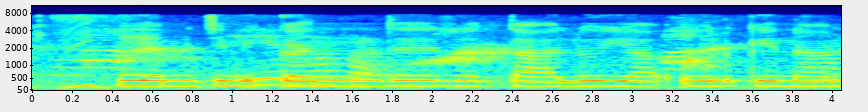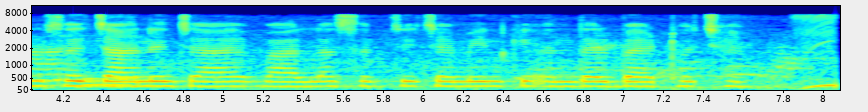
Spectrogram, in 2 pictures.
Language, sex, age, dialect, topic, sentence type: Maithili, female, 18-24, Angika, agriculture, statement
